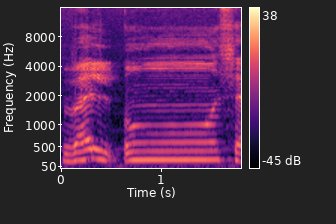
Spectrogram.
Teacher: والانثی، نون ساکن کے بعد سا حروف اخفا میں سے آیا ہے تو نون ساکن کی آواز کو ہم چھپا لیں گے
